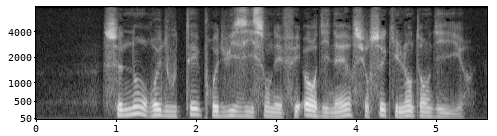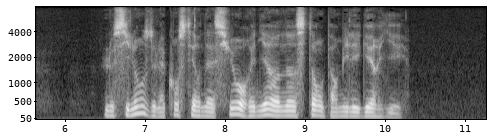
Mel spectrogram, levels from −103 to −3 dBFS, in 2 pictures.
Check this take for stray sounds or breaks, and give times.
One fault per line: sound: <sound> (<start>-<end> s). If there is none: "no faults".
no faults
